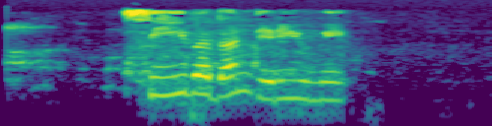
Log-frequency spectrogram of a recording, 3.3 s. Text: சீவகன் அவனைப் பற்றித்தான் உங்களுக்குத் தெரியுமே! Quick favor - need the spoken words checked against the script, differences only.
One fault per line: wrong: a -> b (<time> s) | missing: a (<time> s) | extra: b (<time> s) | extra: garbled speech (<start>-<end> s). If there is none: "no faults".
missing: அவனைப் பற்றித்தான் உங்களுக்குத் (1.6 s)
